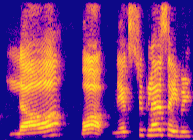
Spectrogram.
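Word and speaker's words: ल: When you tell, pronounce and see la, is the tongue touching your teeth?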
